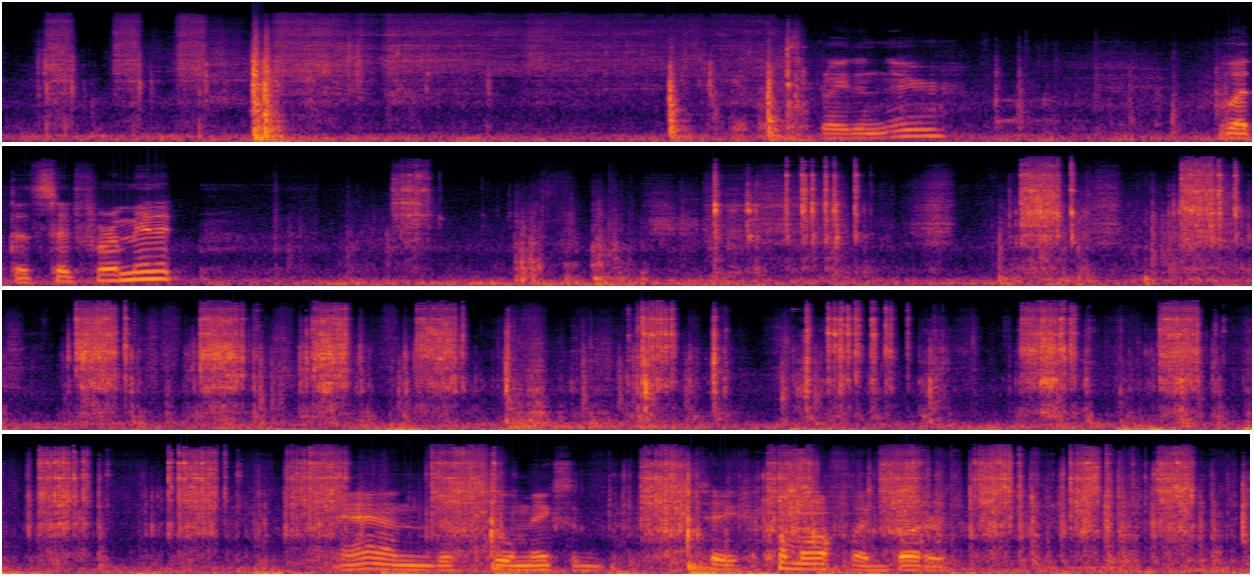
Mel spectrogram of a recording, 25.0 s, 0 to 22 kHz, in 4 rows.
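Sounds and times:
ratchet wrench clicking: 0:08.2 - 0:08.4, 0:09.8 - 0:10.6, 0:11.3 - 0:15.0, 0:15.6 - 0:24.9.

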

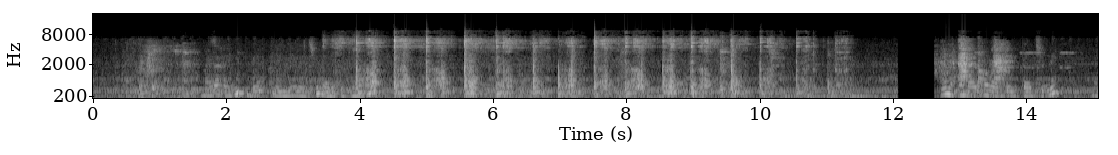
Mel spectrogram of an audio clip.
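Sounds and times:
metal spatula scraping a pan: 0:03.4 - 0:11.4, 0:12.6 - 0:14.0.

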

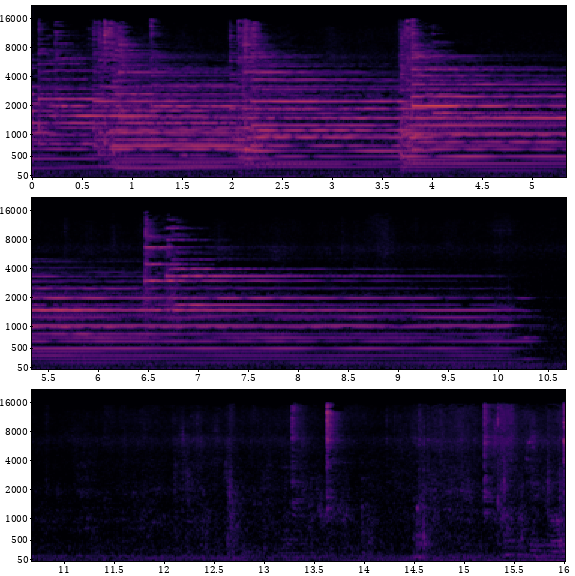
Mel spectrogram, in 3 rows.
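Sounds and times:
handbell choir ringing chord: 0:00.0 - 0:10.2.

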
